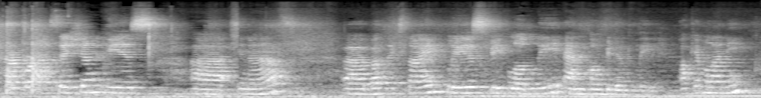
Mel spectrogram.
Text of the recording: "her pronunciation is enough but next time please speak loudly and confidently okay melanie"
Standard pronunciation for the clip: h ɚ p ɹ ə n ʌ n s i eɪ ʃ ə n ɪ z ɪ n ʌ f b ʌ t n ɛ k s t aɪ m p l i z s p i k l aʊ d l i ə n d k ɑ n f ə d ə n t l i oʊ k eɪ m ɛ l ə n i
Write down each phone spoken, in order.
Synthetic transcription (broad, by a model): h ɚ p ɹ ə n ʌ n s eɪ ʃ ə n ɪ z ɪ n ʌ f b ʌ t n ɛ k s t aɪ m p l i z s p i k l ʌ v l i ə n d k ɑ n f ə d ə n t l i oʊ k eɪ m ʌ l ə n i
